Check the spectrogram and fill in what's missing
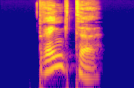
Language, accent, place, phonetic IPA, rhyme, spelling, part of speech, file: German, Germany, Berlin, [ˈdʁɛŋtə], -ɛŋtə, drängte, verb, De-drängte.ogg
- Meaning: inflection of drängen: 1. first/third-person singular preterite 2. first/third-person singular subjunctive II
